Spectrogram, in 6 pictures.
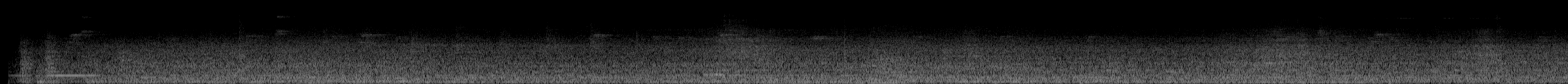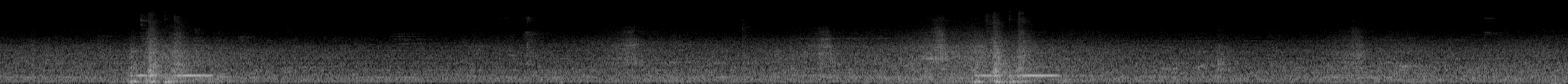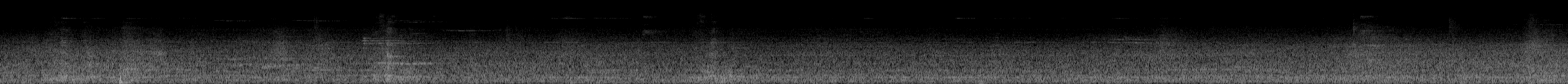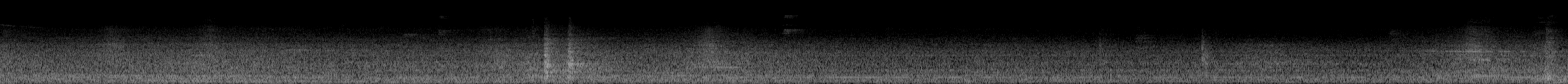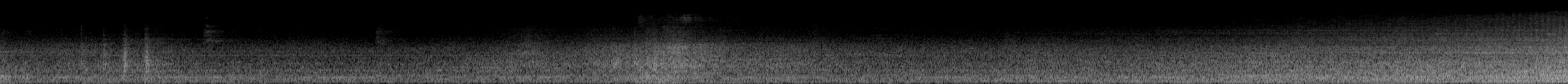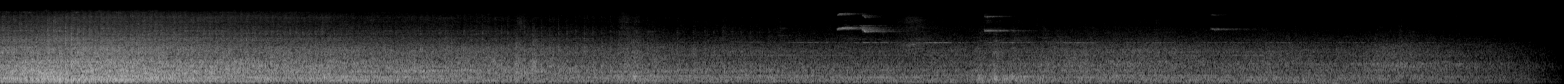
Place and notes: Small alley, Traffic Sound, There came the sound of small factories
Sony Hi-MD MZ-RH1 +Sony ECM-MS907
